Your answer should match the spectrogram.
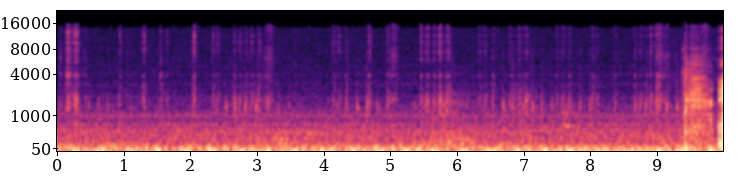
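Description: Medium steel nib of a Diplomat Magnum fountain pen writing cursive on Rhodia pad paper: faint, light scratching in many short strokes.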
